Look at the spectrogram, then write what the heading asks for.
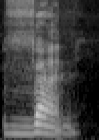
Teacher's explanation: Next, we have v, a voiced labiodental fricative, as in the word van. A voiced sound means that your vocal cords vibrate during its articulation.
